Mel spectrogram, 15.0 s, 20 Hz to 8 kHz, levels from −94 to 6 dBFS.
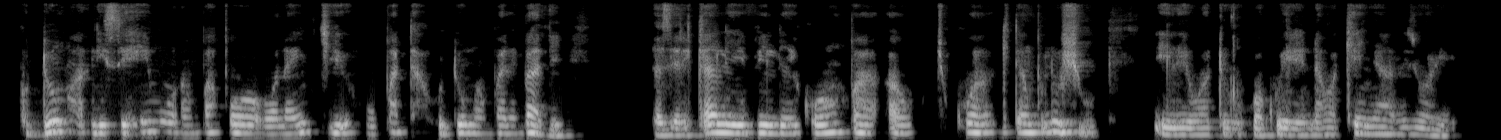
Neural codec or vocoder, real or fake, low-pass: none; real; 7.2 kHz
